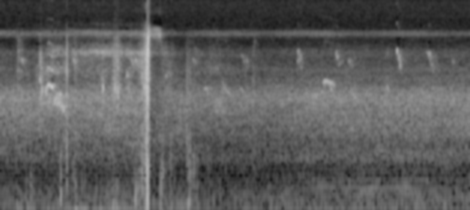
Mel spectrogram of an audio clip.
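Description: Birds chirping over steady outdoor ambience, with a handful of sharp knocks in the first half, the loudest about two seconds in.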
